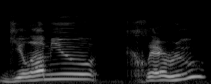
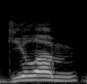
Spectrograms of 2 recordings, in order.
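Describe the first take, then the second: First: Guillaume Cleroux drawn out slowly in a clumsy French accent, ending on a rise; bad French accent. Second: Tentative French name. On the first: Reading a French Canadian viewer's name, slow unsure French accent. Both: Shown as a demonstration. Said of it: "my terrible French pronunciation".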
